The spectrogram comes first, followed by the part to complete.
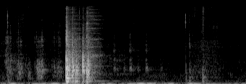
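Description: A single hard plastic clunk about two-thirds of a second in, followed by a few light clicks: die-cutting equipment (the machine and its cutting-plate sandwich) being set down and handled on a wooden table.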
